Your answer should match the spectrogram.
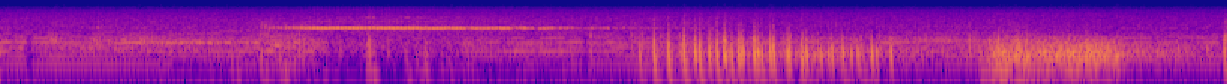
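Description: Electric guitar playing Azerbaijani-style music through effects: one long held high note, then fast repeated picked notes.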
